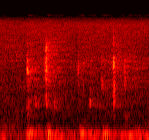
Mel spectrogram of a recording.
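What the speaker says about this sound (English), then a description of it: "So I'm going to type" Soft, quiet tapping of keys on a computer keyboard, a few light irregular clicks in quick succession with no voice.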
